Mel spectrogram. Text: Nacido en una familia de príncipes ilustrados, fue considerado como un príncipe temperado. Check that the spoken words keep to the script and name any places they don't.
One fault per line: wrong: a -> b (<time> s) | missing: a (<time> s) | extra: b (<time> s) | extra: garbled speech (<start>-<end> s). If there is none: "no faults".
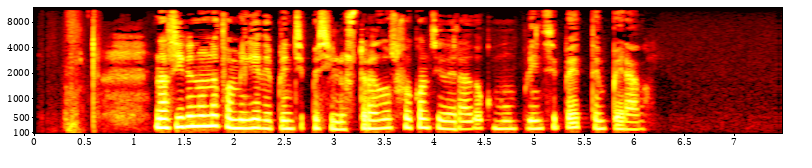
no faults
